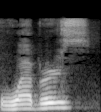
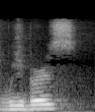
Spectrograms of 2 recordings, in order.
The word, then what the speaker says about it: weber: And the units for the flux, you can use, I've always pronounced it Webers. Okay? I've heard people pronounce it as Webers.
